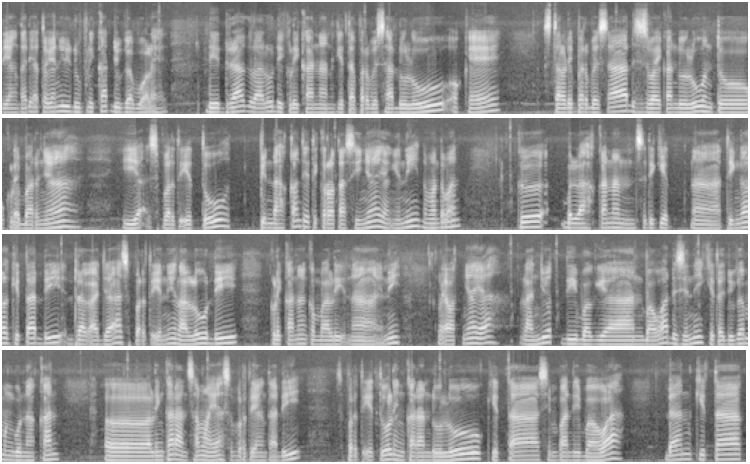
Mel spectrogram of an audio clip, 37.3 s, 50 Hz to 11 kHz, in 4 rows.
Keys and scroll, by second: 26.4 ctrl+z.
